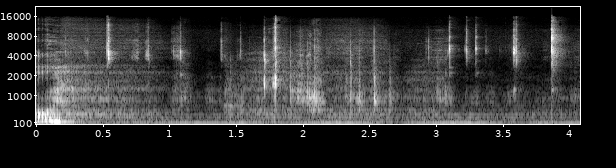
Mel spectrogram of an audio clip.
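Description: Hands handling a loose dome tweeter and its red and black wire leads, making scattered small clicks and rustles while connecting it for a test.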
